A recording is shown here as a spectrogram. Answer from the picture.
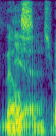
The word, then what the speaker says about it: Neilson's: Is it Neilson's or Nelson's? I've lived here all of my life. it's it's spelled Neilson's, but I think it's Nelson's. Yeah, but right? nobody actually does that.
